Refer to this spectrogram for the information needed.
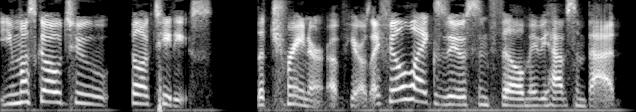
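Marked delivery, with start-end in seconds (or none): none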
